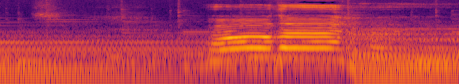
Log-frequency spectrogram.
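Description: Acoustic guitar picked over sustained piano chords, with a man's voice singing one held, slightly wavering note about a second in.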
